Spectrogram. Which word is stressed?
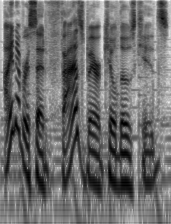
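Fazbear. The stress is on the word Fazbear.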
